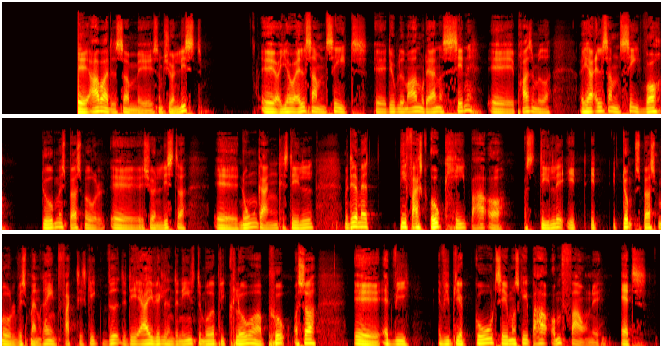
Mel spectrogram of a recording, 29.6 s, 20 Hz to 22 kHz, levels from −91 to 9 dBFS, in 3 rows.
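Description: Cut-off start at 1.14 s in this speech clip: digital silence gives way to speech mid-sound, with no natural attack, because recording began late.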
